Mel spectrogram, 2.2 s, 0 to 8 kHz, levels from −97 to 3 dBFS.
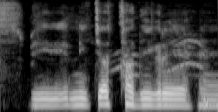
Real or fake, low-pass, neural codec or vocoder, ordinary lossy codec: real; none; none; none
